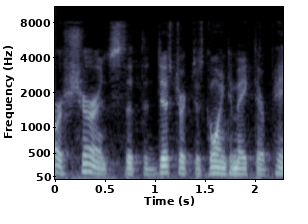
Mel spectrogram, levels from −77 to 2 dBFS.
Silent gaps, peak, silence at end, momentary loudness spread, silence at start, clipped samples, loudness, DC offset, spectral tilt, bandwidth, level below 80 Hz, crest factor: none; -6 dBFS; 0 s; 4 LU; 0 s; under 0.1%; -23 LUFS; under 0.1%; -6.5 dB/octave; 8.6 kHz; -44 dBFS; 16 dB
